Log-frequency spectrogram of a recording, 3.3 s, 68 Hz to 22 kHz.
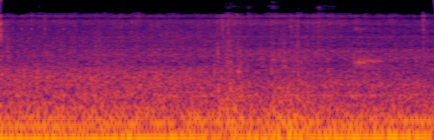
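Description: A Ford F-250 with a 6.7 Powerstroke diesel engine drives slowly through a turn, heard from inside the cab as a loud, steady low rumble with no talk.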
